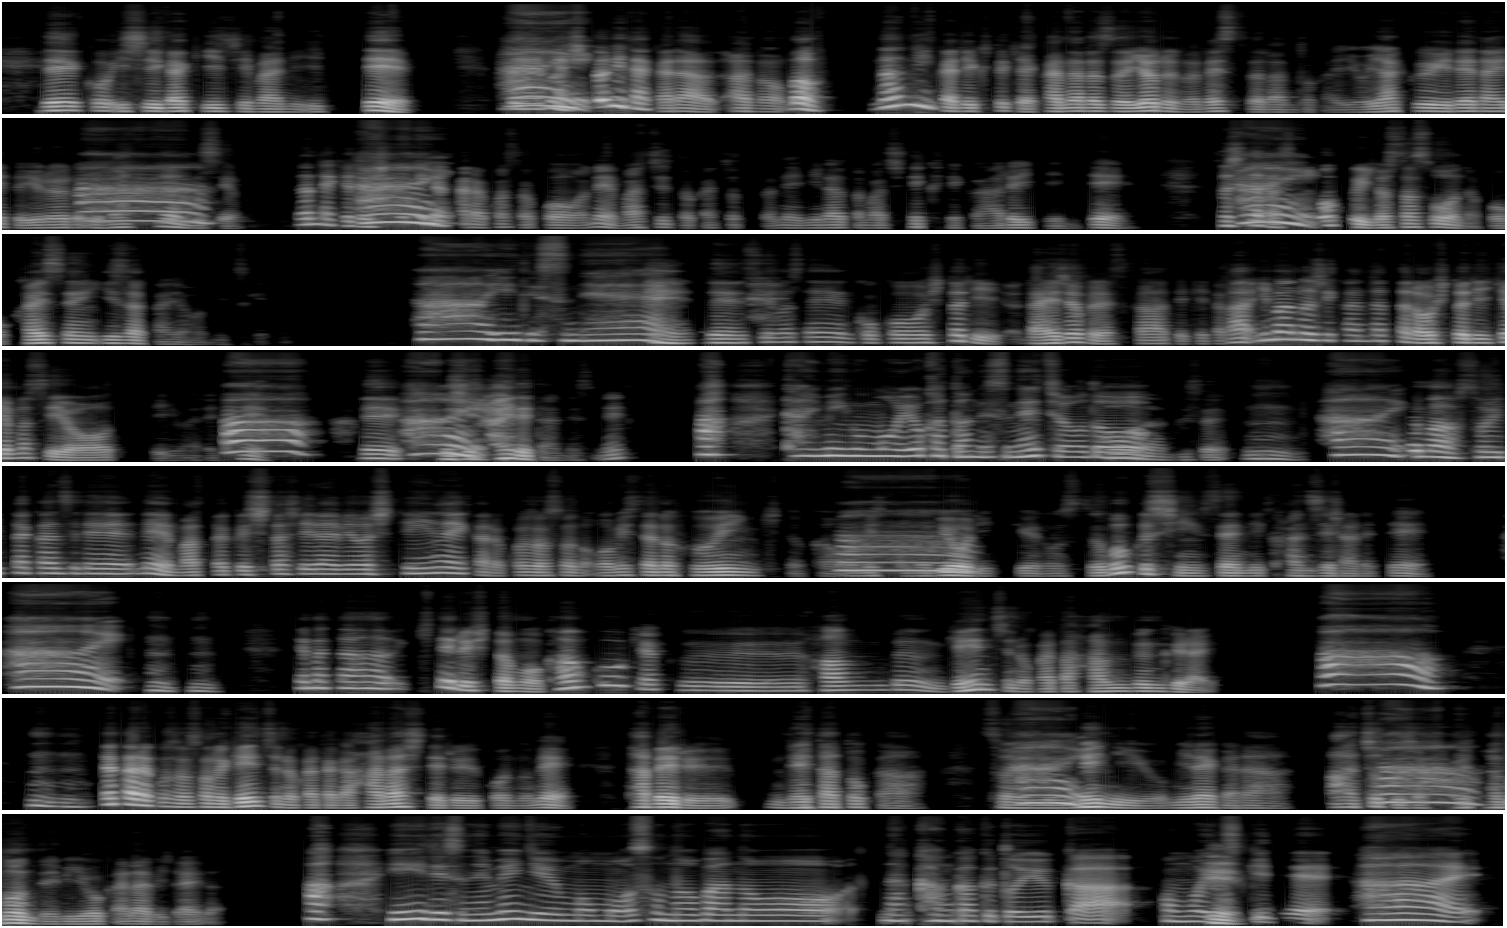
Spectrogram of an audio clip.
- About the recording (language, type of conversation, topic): Japanese, podcast, 旅行で学んだ大切な教訓は何ですか？
- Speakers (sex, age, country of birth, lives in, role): female, 40-44, Japan, Japan, host; male, 25-29, Japan, Portugal, guest
- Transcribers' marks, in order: none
